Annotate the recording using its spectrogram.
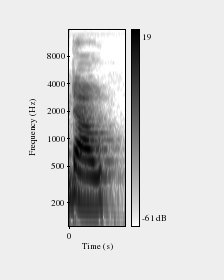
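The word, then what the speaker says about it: doubt: होती सचिन जैसे की बी इन डाउट डाउट में बी लेटर एल इन कूद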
